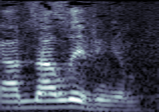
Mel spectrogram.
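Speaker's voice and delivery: ordinary talk, nothing marked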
